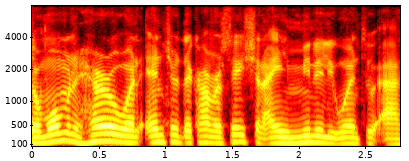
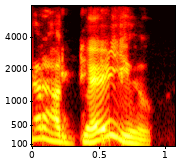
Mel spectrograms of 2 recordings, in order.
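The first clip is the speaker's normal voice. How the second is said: mock affronted, how-dare-you tone; 4 semitones higher than usual. Retelling how the other person answered being asked if they're high: mock-offended reply. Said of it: "You said it you said it like".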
